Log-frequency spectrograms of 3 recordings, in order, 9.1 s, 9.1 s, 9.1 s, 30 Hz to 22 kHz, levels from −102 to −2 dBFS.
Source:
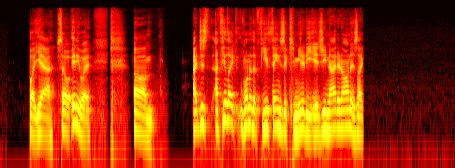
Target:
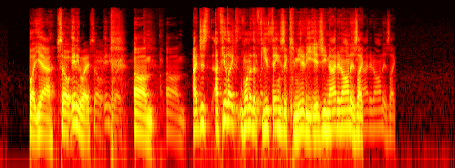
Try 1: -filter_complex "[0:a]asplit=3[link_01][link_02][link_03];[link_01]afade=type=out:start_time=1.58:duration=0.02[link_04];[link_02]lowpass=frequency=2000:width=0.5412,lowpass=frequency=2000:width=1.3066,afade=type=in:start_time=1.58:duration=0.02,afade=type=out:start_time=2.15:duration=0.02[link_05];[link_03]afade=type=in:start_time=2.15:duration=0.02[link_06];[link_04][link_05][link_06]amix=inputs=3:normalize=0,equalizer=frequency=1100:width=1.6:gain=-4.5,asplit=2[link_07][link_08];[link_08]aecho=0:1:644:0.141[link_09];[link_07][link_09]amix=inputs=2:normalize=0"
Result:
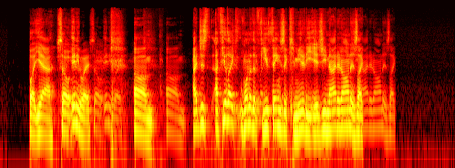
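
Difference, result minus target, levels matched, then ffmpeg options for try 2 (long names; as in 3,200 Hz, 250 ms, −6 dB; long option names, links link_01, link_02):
1,000 Hz band −4.5 dB
-filter_complex "[0:a]asplit=3[link_01][link_02][link_03];[link_01]afade=type=out:start_time=1.58:duration=0.02[link_04];[link_02]lowpass=frequency=2000:width=0.5412,lowpass=frequency=2000:width=1.3066,afade=type=in:start_time=1.58:duration=0.02,afade=type=out:start_time=2.15:duration=0.02[link_05];[link_03]afade=type=in:start_time=2.15:duration=0.02[link_06];[link_04][link_05][link_06]amix=inputs=3:normalize=0,equalizer=frequency=1100:width=1.6:gain=5.5,asplit=2[link_07][link_08];[link_08]aecho=0:1:644:0.141[link_09];[link_07][link_09]amix=inputs=2:normalize=0"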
